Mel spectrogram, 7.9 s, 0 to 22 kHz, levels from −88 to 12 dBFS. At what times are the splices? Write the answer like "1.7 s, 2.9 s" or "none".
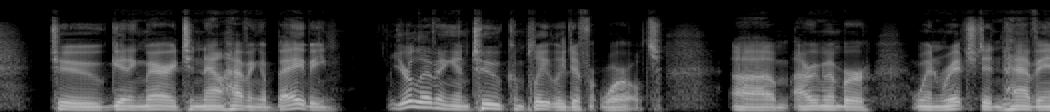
6.8 s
